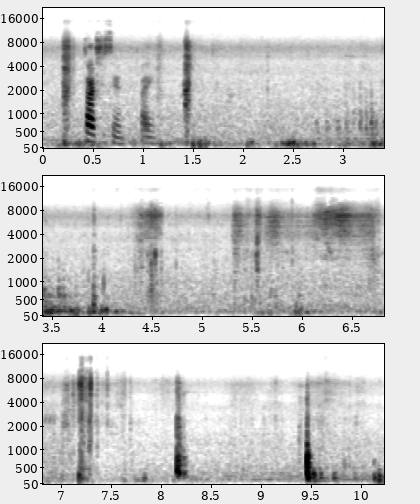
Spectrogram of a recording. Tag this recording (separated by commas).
Speech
